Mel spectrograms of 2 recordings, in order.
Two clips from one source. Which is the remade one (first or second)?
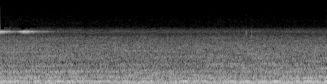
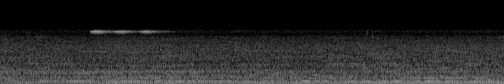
first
